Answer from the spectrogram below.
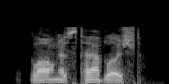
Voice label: "long-established", English; adjectives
